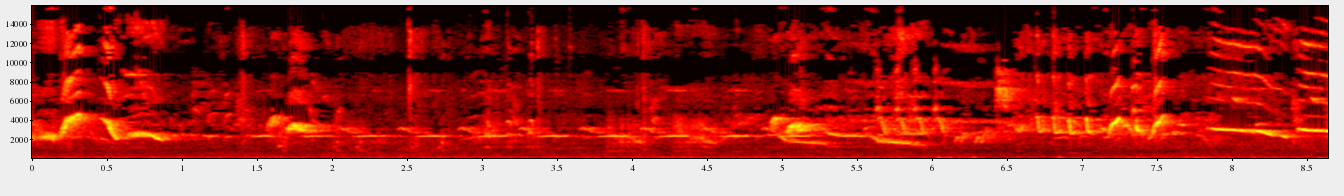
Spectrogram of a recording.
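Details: Caged Chinese hwamei in Định Công, Hanoi, Vietnam, with pale yellowish legs, singing loud slurred whistles over a long, steady, held whistled note. Bright rising and falling phrases break in at intervals.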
